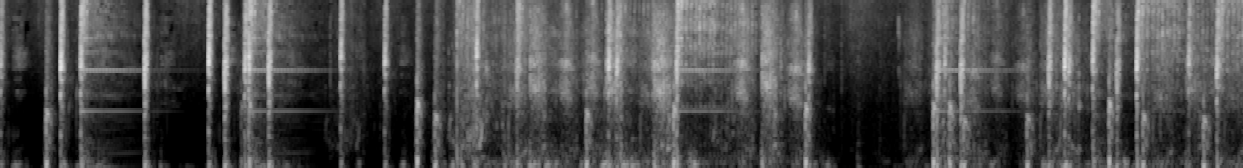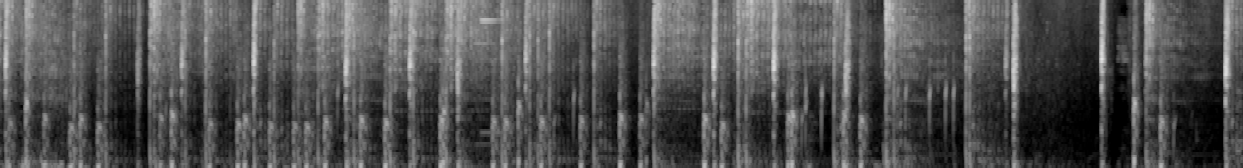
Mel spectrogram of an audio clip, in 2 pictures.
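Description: A bow twangs as arrows fly, again and again.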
